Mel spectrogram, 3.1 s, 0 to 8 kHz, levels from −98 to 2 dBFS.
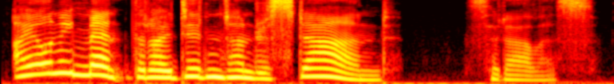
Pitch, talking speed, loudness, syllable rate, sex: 250 Hz, 175 wpm, -15 LUFS, 5.3 syllables/s, female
